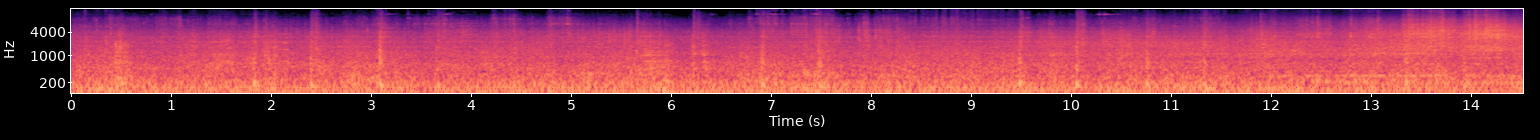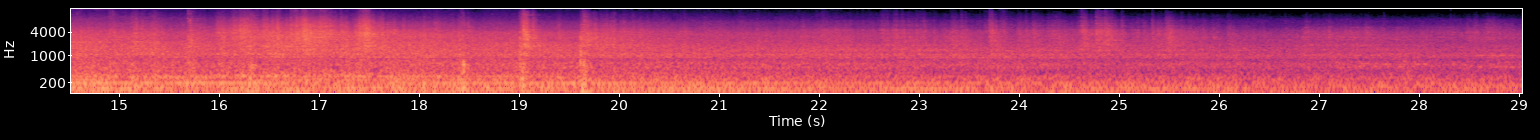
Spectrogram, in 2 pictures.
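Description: Cement hopper wagons of a freight train rolling slowly past, with a steady low rumble and wheels clicking over the rail joints. A brighter, hissing scrape swells and fades about halfway through.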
